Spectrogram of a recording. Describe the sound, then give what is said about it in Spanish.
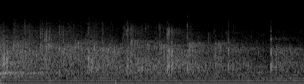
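An audience claps in a steady, dense wash of applause, holding at a fairly even level for a few seconds with a low hum underneath. “Alguien puede aplaudir, alguien puede hacer ruido, alguien puede chiflar esta tarde, decir amén o gritar aleluya o algo para que yo no me sienta tan solito.”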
